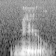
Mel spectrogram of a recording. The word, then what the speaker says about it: knew: I knew, el pasado to know se pronuncia igual que la palabra nuevo. Knew.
